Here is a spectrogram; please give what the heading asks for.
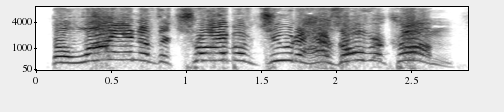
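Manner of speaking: loud, high triumphant proclamation; proclaiming. Acted. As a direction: announce the victor loudly. Proclaiming lion's victory.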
